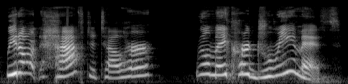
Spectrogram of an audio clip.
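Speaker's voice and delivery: put-on mildly excited girl; excitedly. A narrator's reading. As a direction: share the plan with building excitement. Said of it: "Sophie said excitedly".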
